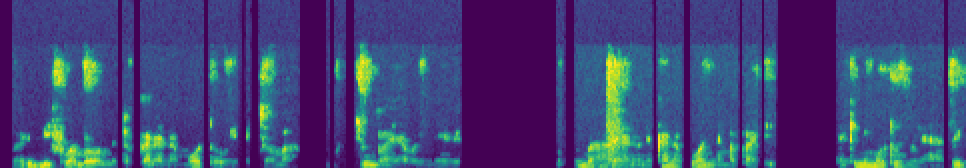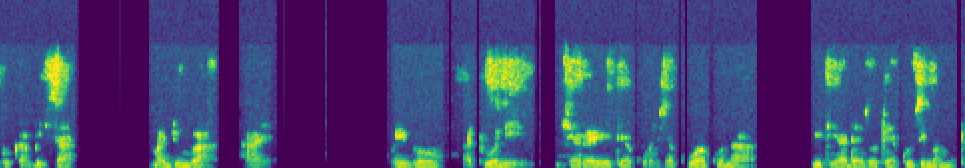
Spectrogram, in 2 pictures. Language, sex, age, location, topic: Swahili, male, 18-24, Nakuru, health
